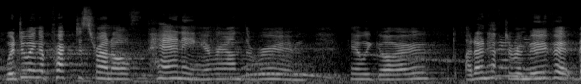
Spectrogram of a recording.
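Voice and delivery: normal talking voice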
